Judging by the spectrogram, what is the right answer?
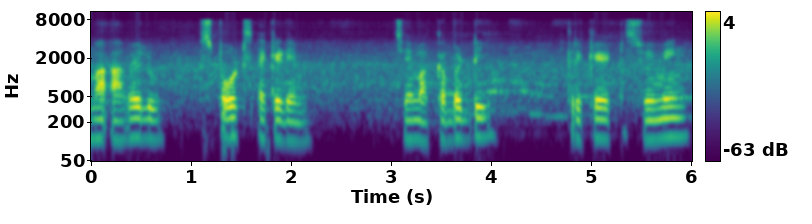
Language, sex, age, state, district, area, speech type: Gujarati, male, 18-30, Gujarat, Rajkot, rural, spontaneous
